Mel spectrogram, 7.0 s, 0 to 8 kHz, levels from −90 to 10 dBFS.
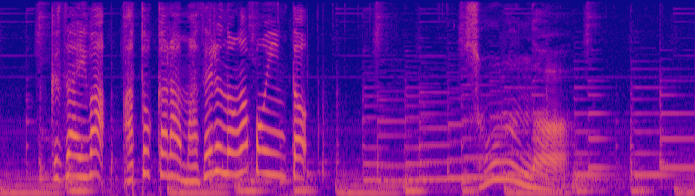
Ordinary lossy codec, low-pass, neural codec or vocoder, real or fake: none; none; none; real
